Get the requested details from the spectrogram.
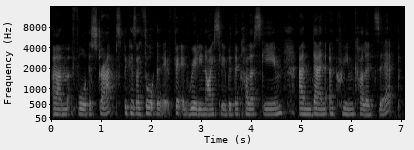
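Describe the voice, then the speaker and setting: Noticeable background noise surrounds the recording. A woman speaks at a medium pitch and a moderate pace. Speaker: sewing vlogger. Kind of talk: casual tutorial vlog. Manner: animated.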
